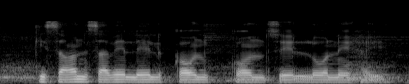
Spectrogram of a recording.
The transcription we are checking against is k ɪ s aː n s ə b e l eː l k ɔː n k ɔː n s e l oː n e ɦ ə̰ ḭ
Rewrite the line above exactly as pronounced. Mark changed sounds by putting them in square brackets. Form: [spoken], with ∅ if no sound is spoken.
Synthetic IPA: k ɪ s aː n s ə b e l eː l k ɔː n k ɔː n s e l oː n e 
